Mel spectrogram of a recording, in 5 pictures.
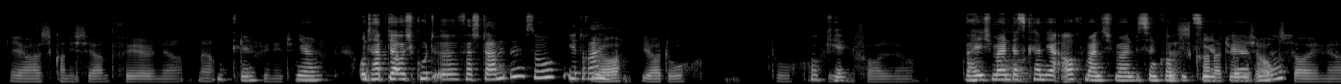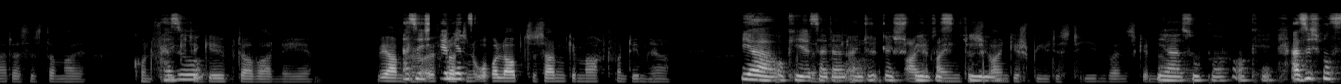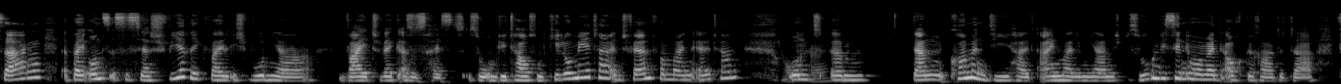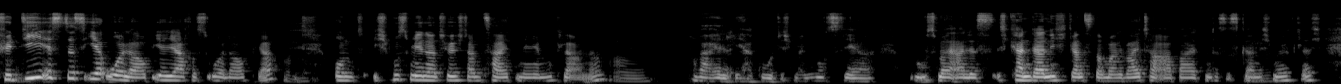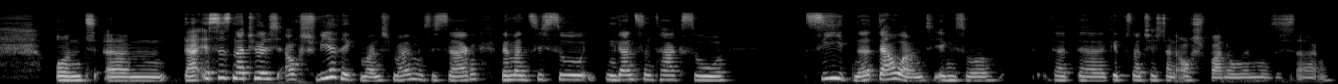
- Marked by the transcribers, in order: tapping; other background noise; background speech; stressed: "die"
- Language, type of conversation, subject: German, unstructured, Was macht für dich einen perfekten Urlaub aus?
